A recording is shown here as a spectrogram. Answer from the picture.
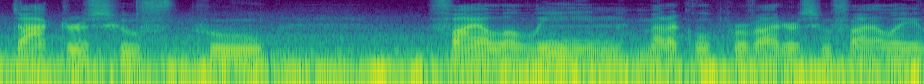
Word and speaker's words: lien: who who file a lien medical providers who file a lien l-i-e-n but it's pronounced lean on the wall but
